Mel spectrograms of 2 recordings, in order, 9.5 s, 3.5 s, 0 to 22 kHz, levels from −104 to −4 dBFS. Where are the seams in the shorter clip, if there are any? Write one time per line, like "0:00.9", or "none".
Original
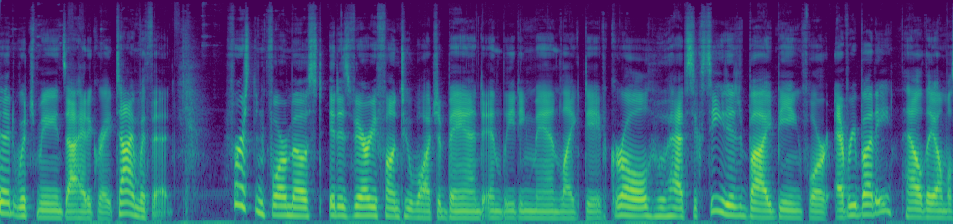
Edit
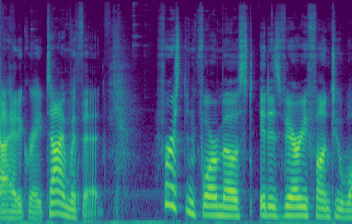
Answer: none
